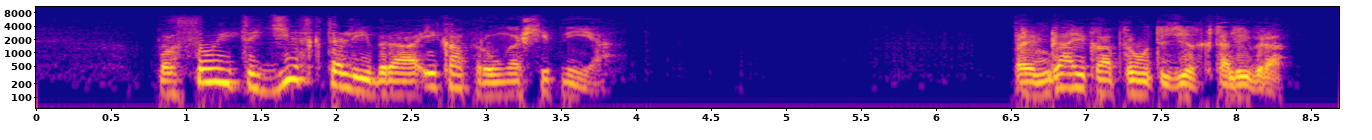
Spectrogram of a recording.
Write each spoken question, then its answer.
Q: Pre nga i ka prunë të gjithë këta libra?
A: Të gjithë këta libra i ka prunë nga Shqipnia.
